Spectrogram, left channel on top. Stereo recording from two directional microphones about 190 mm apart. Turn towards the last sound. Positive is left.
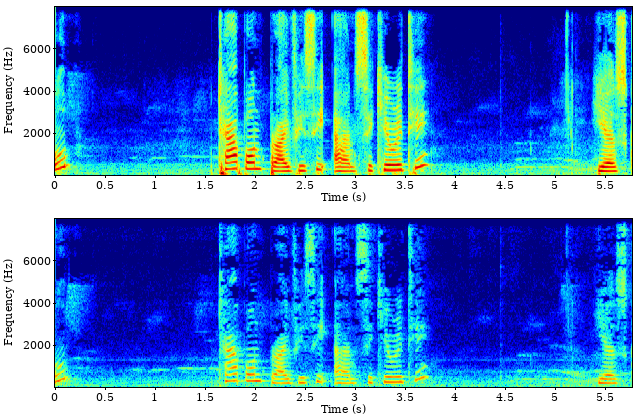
turn(degrees=45)  # may be behind; listen again after turning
